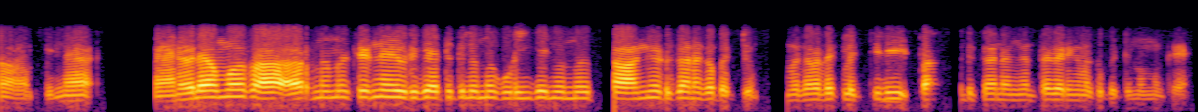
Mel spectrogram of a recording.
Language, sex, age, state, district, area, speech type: Malayalam, male, 18-30, Kerala, Wayanad, rural, conversation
